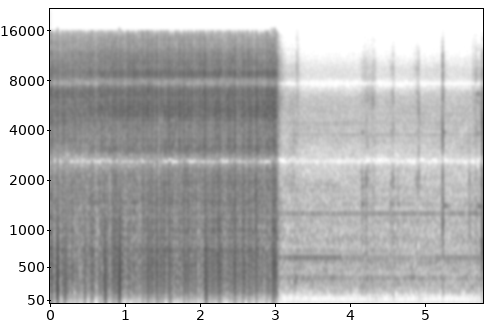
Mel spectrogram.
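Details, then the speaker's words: Parkside PMSG 200A2 multi-process welder, MIG on 3mm sheet with light chamfer, 0.8mm wire at 20.5 V and 135 A: even, fast frying crackle for about three seconds then clean cutoff; steady, well-set arc with good fusion. "Le résultat est pas mal du tout, la fusion est bonne."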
